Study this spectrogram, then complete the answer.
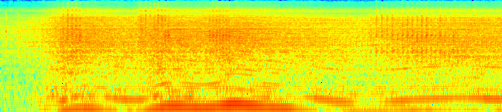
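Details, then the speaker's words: Toyota Terios: the engine is blipped and settles back to idle with a metallic chattering rattle on top, suggesting a slack timing chain. "just a quickie on the tereos um timing chain rattle have a listen and see what you think so"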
